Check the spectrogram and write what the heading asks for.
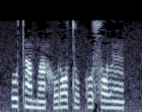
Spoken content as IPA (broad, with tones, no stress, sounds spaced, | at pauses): o˦ t ã˧ b ã˨ h o˨˦ ɾ ɔ˧ t o˨ k o˧ s ɔ˧ l ɛ̃˧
